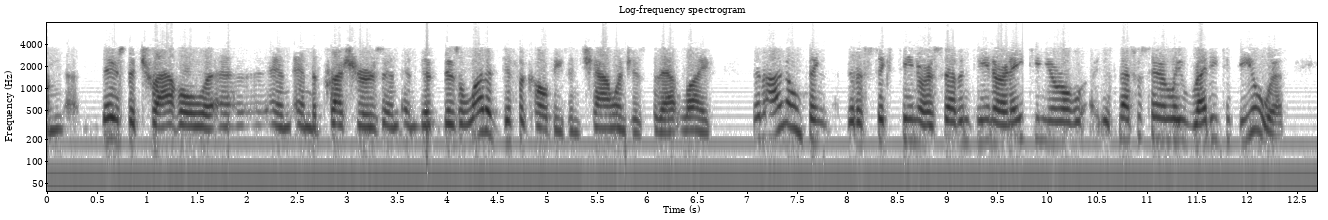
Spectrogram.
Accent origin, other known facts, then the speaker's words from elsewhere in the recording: Pittsburgh, Pennsylvania, United States; moved away; Well, I grew up in Pittsburgh, and so that should be who I'm rooting for.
